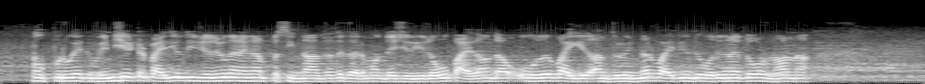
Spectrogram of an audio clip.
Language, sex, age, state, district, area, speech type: Dogri, male, 18-30, Jammu and Kashmir, Jammu, urban, spontaneous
